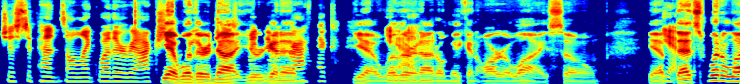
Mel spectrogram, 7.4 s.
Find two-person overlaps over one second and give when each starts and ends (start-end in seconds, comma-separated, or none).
1.6-3.0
